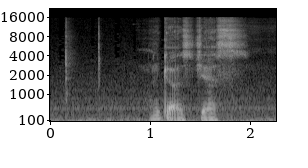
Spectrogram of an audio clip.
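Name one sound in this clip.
A young man speaks briefly into a microphone, close up.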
